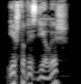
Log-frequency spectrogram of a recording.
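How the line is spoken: Plain. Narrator (Russian): спросил Колобов

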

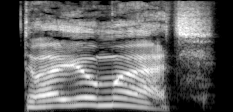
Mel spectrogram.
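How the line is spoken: Yelled in pain. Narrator (Russian): заорал, зажмурившись от боли

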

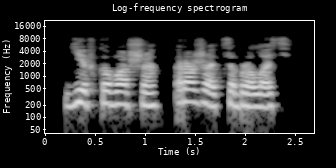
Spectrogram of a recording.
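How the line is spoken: Flat wooden voice. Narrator (Russian): ровным деревянным голосом сообщила

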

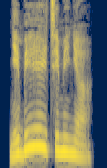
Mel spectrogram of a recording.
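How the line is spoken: Terrified wail. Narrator (Russian): завопило из-под лавки на славянском языке

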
